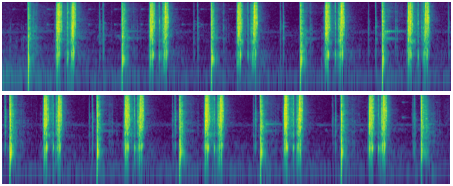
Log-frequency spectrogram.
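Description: A Nerf Pro Torrent blaster fires darts in a steady run of about twenty loud, sharp shots, evenly spaced roughly every second, each a crisp snap with no talking.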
